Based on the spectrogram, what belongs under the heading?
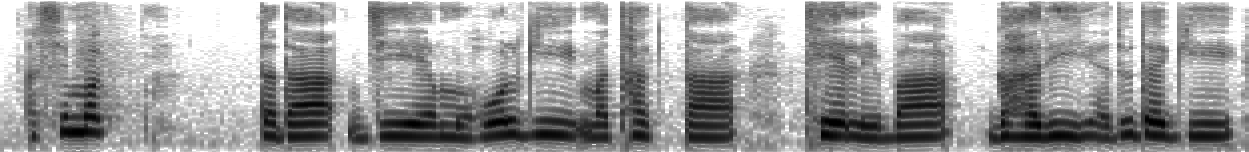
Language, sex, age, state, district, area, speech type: Manipuri, female, 30-45, Manipur, Tengnoupal, rural, spontaneous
